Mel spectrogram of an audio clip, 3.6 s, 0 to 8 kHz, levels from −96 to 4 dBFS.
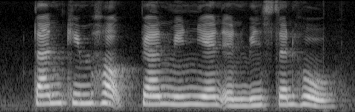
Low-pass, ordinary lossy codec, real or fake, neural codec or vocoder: none; none; real; none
